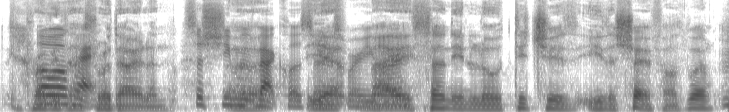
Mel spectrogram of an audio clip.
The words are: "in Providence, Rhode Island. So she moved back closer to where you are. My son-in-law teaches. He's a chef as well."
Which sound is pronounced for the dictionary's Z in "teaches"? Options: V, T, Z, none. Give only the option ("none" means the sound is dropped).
Z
